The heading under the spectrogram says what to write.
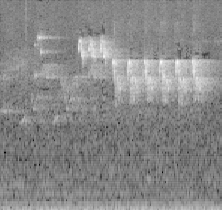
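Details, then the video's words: A Pallas's leaf warbler (Phylloscopus proregulus) sings a very high, thin run of notes, then repeats bright chirping phrases about five times a second over a faint low hum. "try to hear this Pallas's leaf warbler"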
